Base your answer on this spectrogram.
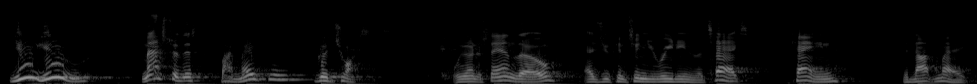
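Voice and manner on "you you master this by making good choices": "you, you" punched high and loud, "master this" slowed and firm; emphatic YOU. Shown as a demonstration. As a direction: slam the doubled "you, you", then land "master this" slowly. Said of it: "it's emphatic when God says".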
